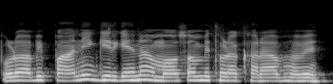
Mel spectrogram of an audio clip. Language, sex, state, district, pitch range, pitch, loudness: Chhattisgarhi, male, Chhattisgarh, Sarguja, 170-190 Hz, 180 Hz, -14 LUFS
